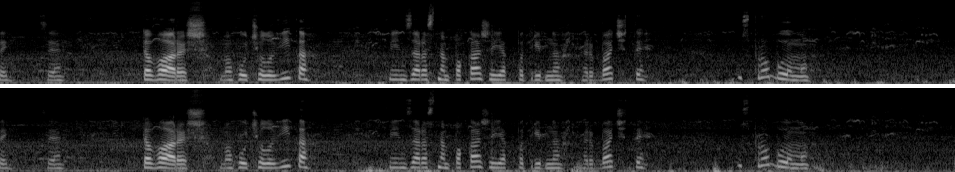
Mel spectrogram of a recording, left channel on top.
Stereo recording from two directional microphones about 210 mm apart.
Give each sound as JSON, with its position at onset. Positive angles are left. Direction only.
{"t": 0.0, "sound": "a sound", "side_deg": 5}
{"t": 1.4, "sound": "speech", "side_deg": 0}
{"t": 3.9, "sound": "speech", "side_deg": 10}
{"t": 7.5, "sound": "speech", "side_deg": 0}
